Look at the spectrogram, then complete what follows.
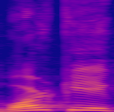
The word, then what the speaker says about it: வாழ்க்கை: இப்போது வாழ்க்கையை குறிக்க உண்டான சிறப்பு லகரம்தான் ழ என்ற ஒளி இந்த மேலெண்ணத்தை தொடாமலும் உச்சரிக்க வேண்டும் இப்படி பிறந்ததுதான் ழ என்ற ஒளி இந்த ஒளியை முருகன் புதிதாகத்தான் உருவாக்கினார் இப்போது வாழ கை என்ற சொல்லை இந்த சிறப்பு லகரத்தோடு உச்சரியுங்கள் வாழ்க்கை ஆஹா வந்ததா வாழ்க்கைக்கான சொல்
